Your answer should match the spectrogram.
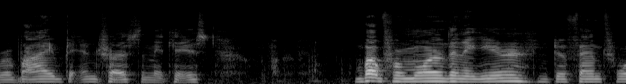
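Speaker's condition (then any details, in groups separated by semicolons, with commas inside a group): Cerebral palsy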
